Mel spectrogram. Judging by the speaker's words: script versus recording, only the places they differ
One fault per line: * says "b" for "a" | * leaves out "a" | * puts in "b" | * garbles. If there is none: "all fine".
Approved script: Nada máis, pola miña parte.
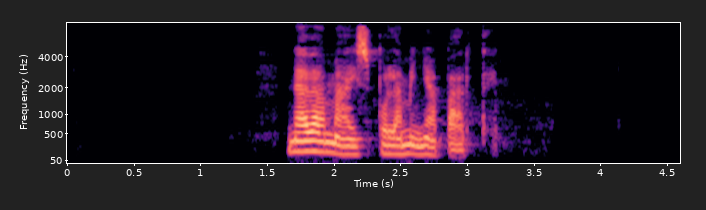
all fine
